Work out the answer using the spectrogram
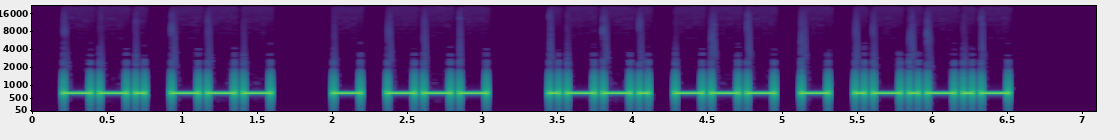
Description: Morse code, heard as a keyed tone, about 20 wpm, 700 Hz. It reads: GO TO POT.
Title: Sentences from Top 1000 Words 20wpm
